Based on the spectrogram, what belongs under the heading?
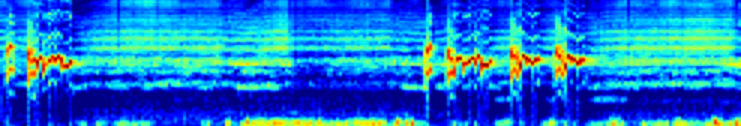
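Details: Sooty-headed bulbul in lively gacor song, giras and menggaruda style, used as master song: quick bubbly warbled phrases in rapid series, one at the start and three close together later, over low rumble and a steady high whine.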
